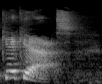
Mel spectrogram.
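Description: It is said in an American accent.

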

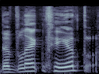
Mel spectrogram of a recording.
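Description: It is said in a New York-like accent.

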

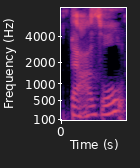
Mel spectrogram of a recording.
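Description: The name is said with a British accent.

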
